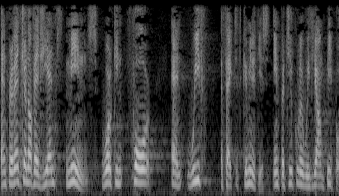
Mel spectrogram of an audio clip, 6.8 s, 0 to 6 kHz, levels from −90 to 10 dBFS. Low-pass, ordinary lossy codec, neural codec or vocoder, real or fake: 5.4 kHz; none; none; real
